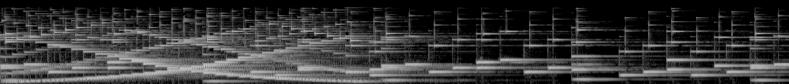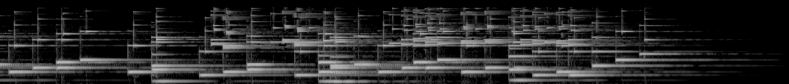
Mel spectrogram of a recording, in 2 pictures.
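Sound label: jazz, music box melody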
